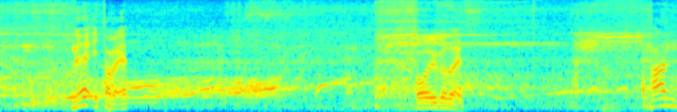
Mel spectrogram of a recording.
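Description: A slot machine plays loud electronic music and sound effects through its loudspeakers.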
